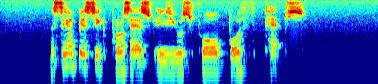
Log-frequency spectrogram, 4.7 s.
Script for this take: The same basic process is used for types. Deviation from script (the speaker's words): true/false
true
